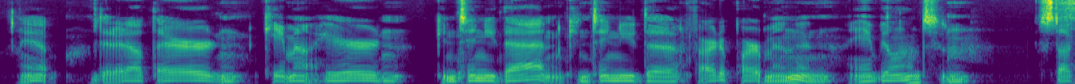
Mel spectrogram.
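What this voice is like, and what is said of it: Southern American accent. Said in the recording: “Everybody swears I'm from the South. They all say I have an accent from the South”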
